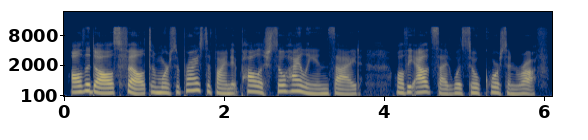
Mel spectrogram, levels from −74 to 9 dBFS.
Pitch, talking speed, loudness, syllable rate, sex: 210 Hz, 215 wpm, -19 LUFS, 6.2 syllables/s, female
